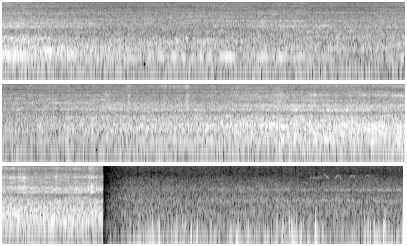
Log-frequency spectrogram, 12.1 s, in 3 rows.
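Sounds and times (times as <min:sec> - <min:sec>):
train wheels rumbling on rails: 0:00.0 - 0:09.1.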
